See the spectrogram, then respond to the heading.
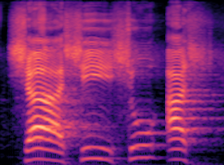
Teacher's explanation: Al-hams, ada kebocoran nafas, dan juga rokhawah, ada kebocoran suara. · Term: sifat sya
